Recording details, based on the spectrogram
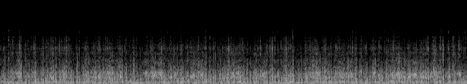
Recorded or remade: recorded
